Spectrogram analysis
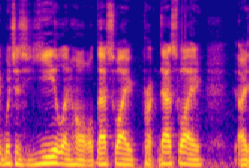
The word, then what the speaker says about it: Gyllenhaal: on the Conan O'Brien show he actually pronounced pronounce it correctly which is yiling hold that's why that's why I say that correctly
